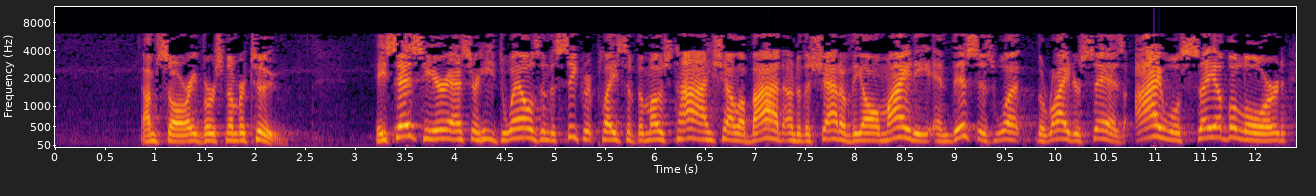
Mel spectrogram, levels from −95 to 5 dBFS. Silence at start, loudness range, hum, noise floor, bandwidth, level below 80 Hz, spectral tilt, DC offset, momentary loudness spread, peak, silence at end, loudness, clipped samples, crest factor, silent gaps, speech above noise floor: 0.85 s; 2 LU; none; -57 dBFS; 6.4 kHz; -64 dBFS; -4.5 dB/octave; under 0.1%; 7 LU; 0 dBFS; 0.1 s; -16 LUFS; under 0.1%; 16 dB; none; 40 dB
